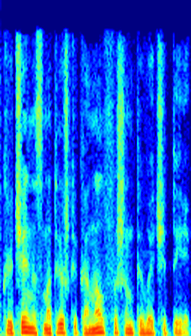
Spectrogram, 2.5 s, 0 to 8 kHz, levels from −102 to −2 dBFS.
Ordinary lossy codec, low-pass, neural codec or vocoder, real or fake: MP3, 48 kbps; 7.2 kHz; codec, 16 kHz, 2 kbps, FunCodec, trained on Chinese and English, 25 frames a second; fake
